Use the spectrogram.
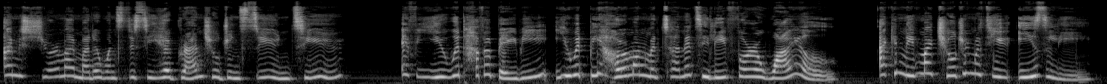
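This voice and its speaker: A woman voicing a sharp-tongued sister-in-law who talks down and needles, her voice pushed higher than her own. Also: expressive, normal speed. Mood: indignant. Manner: high-pitched, indignant and needling.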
